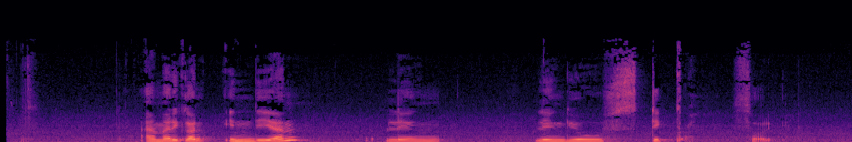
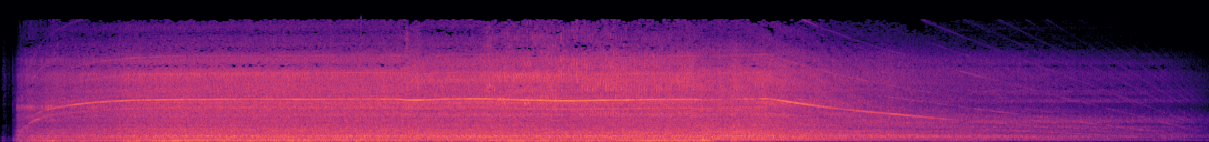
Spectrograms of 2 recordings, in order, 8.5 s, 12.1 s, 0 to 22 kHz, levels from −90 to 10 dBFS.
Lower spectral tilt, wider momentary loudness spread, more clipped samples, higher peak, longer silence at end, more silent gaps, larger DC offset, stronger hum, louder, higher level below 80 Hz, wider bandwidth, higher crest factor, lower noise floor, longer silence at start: first, -4.5 dB/octave vs 0.5 dB/octave; first, 22 LU vs 17 LU; neither; about the same, -8 dBFS vs -6 dBFS; second, 0.1 s vs 0.35 s; neither; neither; neither; second, -25 LUFS vs -17 LUFS; first, -54 dBFS vs -60 dBFS; second, 15.5 kHz vs 19.5 kHz; about the same, 18 dB vs 16 dB; about the same, -49 dBFS vs -47 dBFS; about the same, 0.2 s vs 0.15 s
